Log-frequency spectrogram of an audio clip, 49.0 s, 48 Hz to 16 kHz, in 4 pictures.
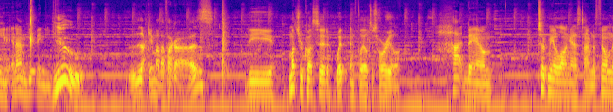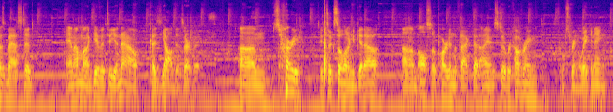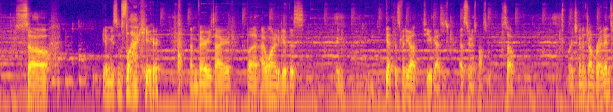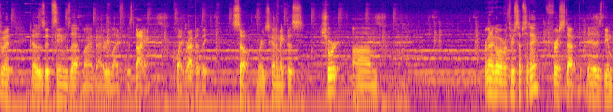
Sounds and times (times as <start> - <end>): Speech: 0.0 - 1.7, 2.6 - 4.3, 4.9 - 8.0, 8.8 - 9.9, 10.8 - 13.0, 13.6 - 16.3, 17.0 - 25.5, 26.6 - 30.6, 31.2 - 34.8, 35.8 - 44.4, 46.5 - 49.0
Music: 0.0 - 49.0.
